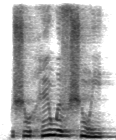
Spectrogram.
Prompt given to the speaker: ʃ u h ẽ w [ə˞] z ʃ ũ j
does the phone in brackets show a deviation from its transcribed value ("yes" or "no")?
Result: yes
